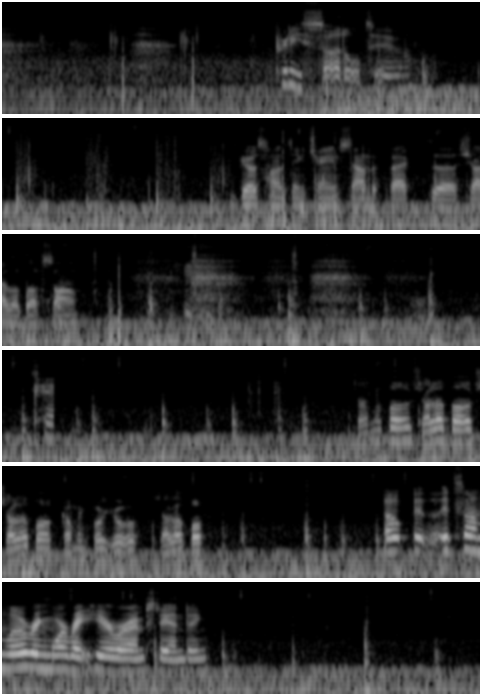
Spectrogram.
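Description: Slow footsteps thud on a hard floor.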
